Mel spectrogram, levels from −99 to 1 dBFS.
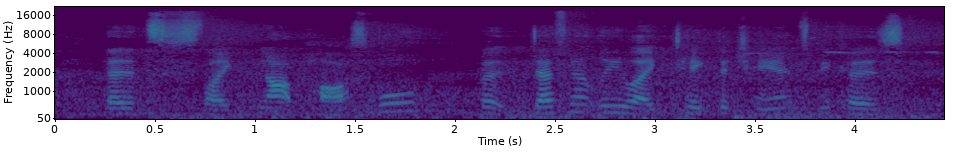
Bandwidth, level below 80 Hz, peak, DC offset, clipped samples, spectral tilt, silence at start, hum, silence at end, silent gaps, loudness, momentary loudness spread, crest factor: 19 kHz; -88 dBFS; -40 dBFS; under 0.1%; under 0.1%; -0.5 dB/octave; 0 s; none; 0 s; none; -60 LUFS; 10 LU; 22 dB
